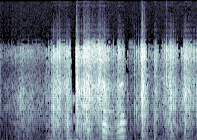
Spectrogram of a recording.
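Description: A plastic bag rustles and crinkles.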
